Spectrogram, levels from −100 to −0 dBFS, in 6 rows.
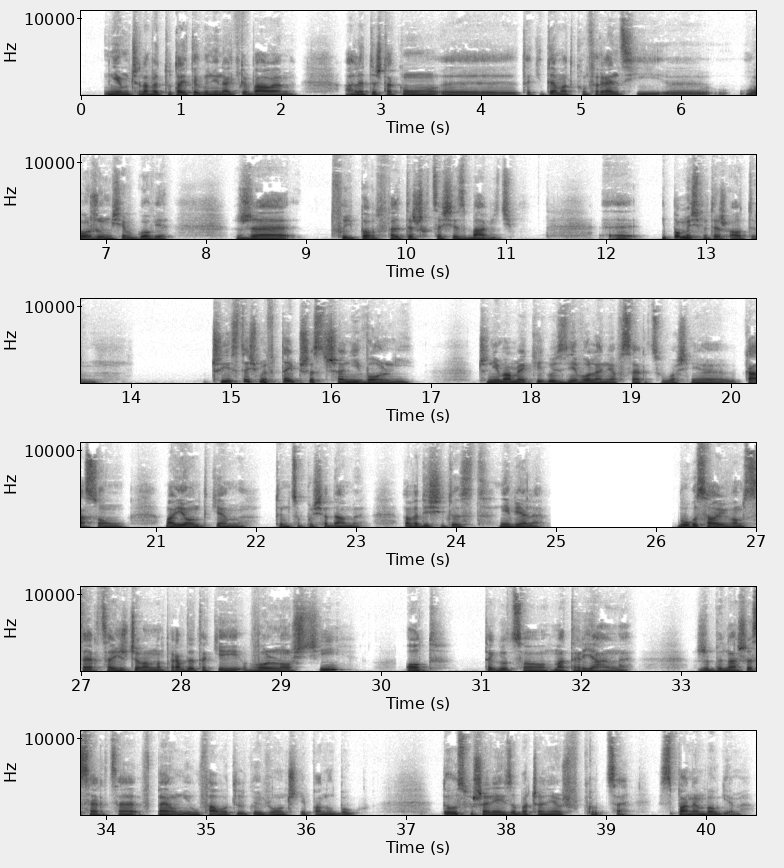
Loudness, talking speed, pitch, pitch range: -23 LUFS, 135 wpm, 135 Hz, 130-145 Hz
